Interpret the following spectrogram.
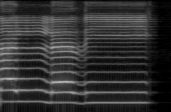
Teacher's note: ذی کو باریکی سے نکالیں گے اور مد بھی کریں گے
